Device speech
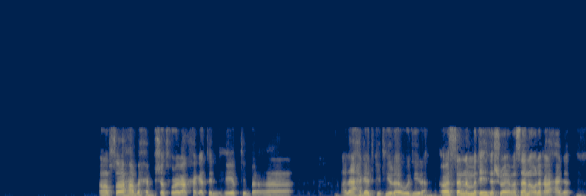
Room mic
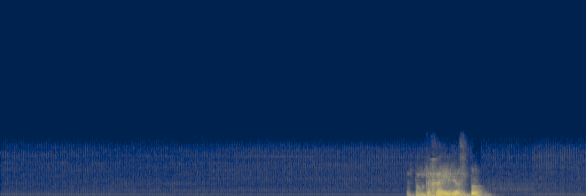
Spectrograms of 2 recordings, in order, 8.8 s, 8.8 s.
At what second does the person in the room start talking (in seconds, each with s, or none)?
6.1 s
